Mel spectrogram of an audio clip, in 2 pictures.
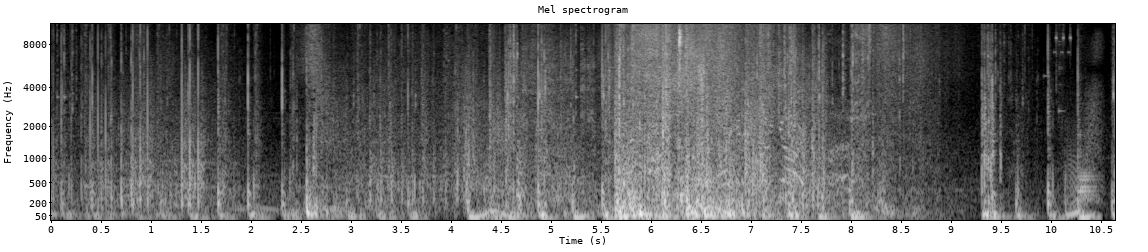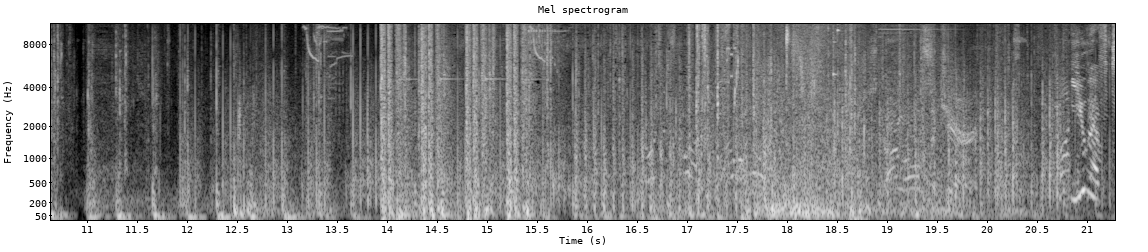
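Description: Dense, sustained automatic gunfire and shooting during a Halo 5 Big Team Battle Strongholds match on Guillotine, with loud continuous volleys, a brief lull near the middle, and an announcer voice occasionally heard over the fighting.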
